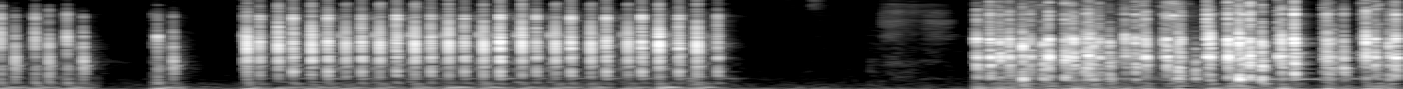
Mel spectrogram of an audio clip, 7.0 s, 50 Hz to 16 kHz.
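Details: Ducky x HyperX One 2 Mini keyboard after switch lubing, heavier springs and modding: fast bursts of soft, deep, mellow even clacks, much quieter, no metallic ping; normal keystroke sound.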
